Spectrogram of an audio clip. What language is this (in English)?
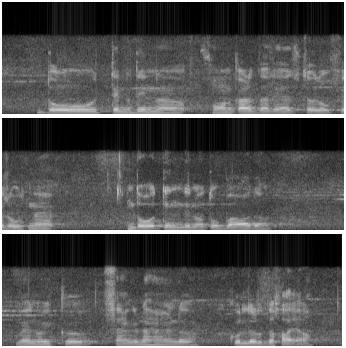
Punjabi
